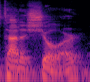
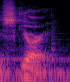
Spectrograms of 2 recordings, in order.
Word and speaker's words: Tatasciore: alfredo but like if if you were to they americanized so it's tata shore but it's spelled s-c-i-o-r-e which is but most people say in america say scurry i had a coach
